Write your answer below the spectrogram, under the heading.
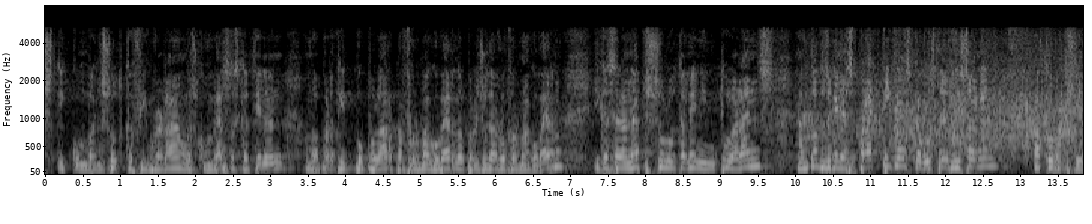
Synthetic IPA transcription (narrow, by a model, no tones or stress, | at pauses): st̪ikumbənsiðkəfiɣuɾaɾaɐskumbɛɾsɐskət̪eneŋ | opɐɾt̪iðupopulaɾpɐfuɾmalˠɣuβɛɾnupɐɾʒiɣaɾũfoɾmalɣuβɛɾnuikəsəɾanɐβsulut̪ɐmẽnint̪ulɐɾans | ɐnt̪emuzðɐkɛʎɐspɾak̚t̪ikɐskəβost̪ezβisɛɾeŋɐkurupsi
